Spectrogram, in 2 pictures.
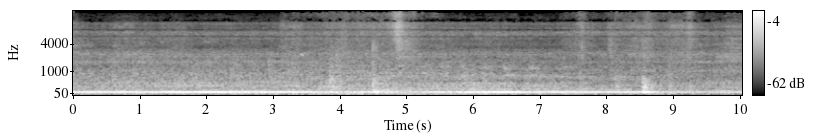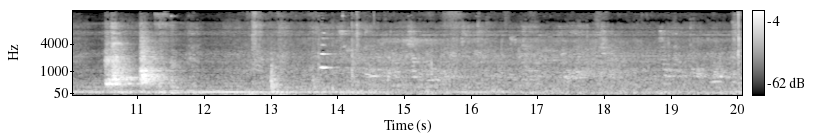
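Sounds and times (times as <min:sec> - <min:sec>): elevator hum and rumble: 0:00.0 - 0:20.0.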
